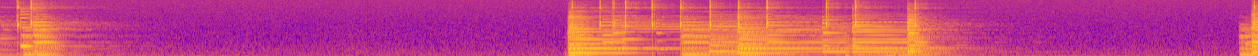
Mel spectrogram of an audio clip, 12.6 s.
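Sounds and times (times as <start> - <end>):
rhythm response tap: 0.0 - 1.2, 5.7 - 10.0, 12.4 - 12.5.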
